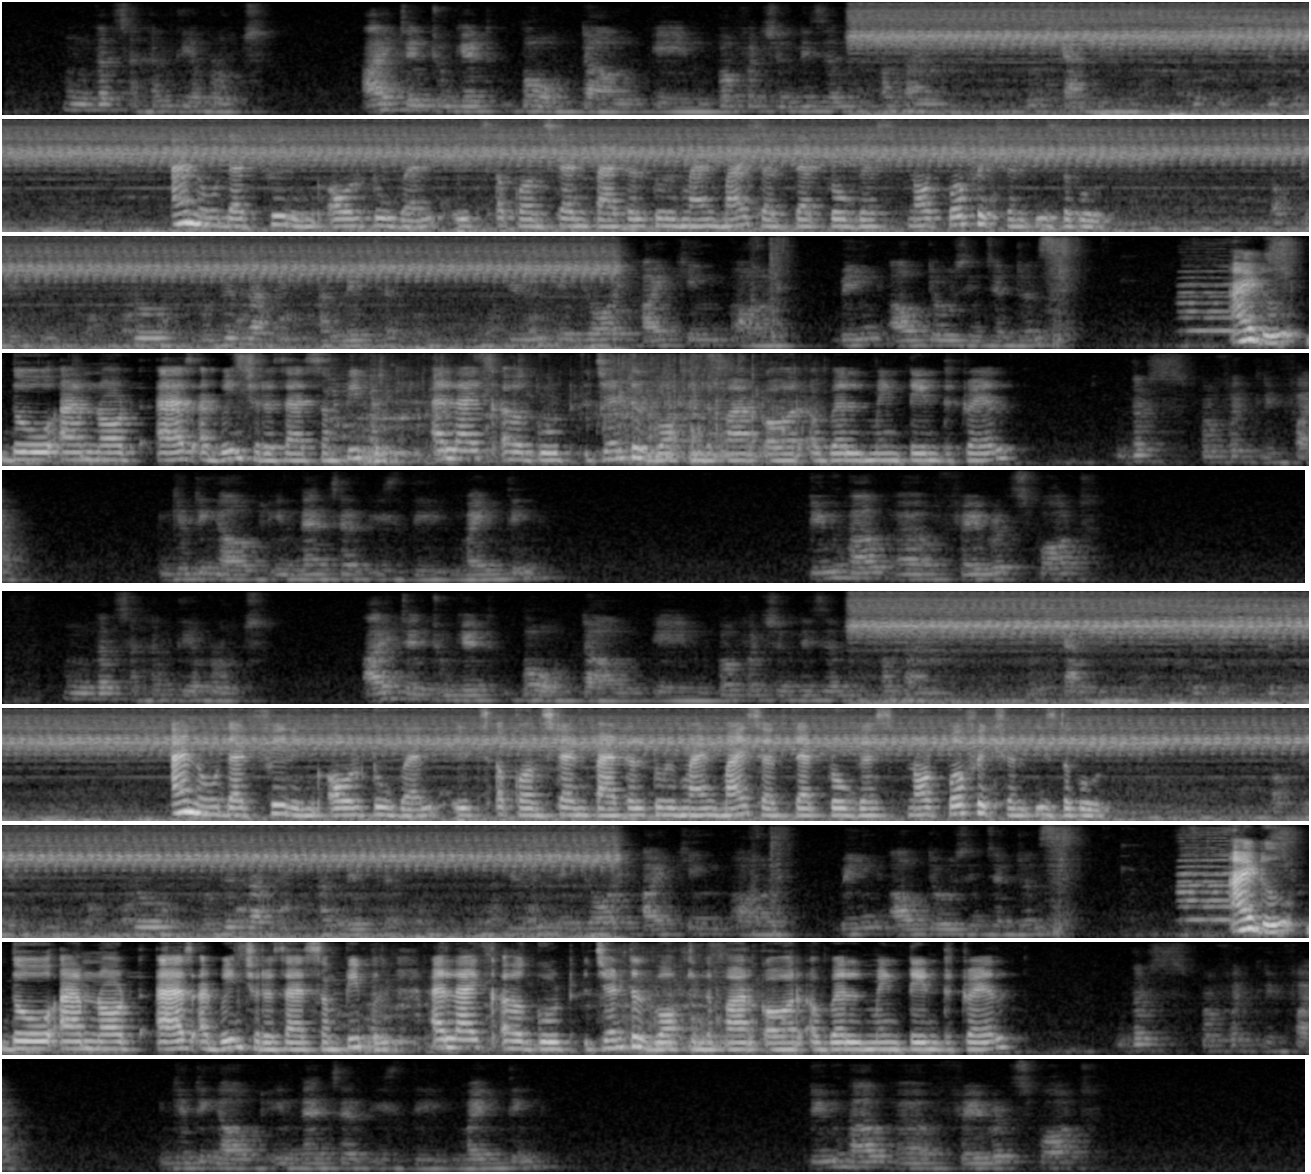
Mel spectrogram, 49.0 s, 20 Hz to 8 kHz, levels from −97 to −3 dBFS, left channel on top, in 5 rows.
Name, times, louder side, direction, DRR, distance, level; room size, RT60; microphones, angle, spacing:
voice 1, 0.4-2.0 2.7-7.2 7.7-9.9 19.3-22.8 23.4-27.5 37.7-39.5 40.4-43.5 45.2-47.5, left 1 dB, 55° left, 2.7 m, -50 dB
sound 1, 6.3-24.3, right 2 dB, ahead, 0.6 m, -36 dB
voice 2, 11.1-18.1 28.4-37.0, right 6 dB, 35° right, 0.4 m, -31 dB
sound 2, 25.1-25.5 27.4-27.7 29.1-29.3 29.7-30.0 31.1-31.3 31.6-31.7 32.9-33.4 34.7-34.9 35.3-35.6 36.0-36.1 36.2-36.3, left 2 dB, 35° left, 1.5 m, -51 dB
Gurgling / Toilet flush, 31.8-35.6, left 3 dB, 75° left, 0.9 m, -45 dB
13.0 x 5.7 x 2.9 m
head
